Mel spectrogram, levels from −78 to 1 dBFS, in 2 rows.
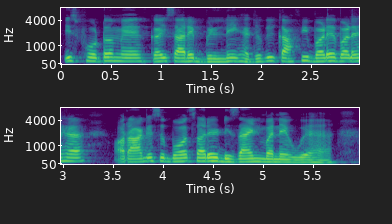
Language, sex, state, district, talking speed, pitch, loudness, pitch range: Hindi, male, Jharkhand, Garhwa, 220 wpm, 175 Hz, -17 LUFS, 155-180 Hz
